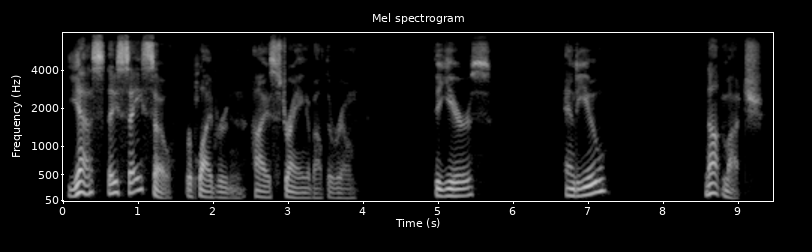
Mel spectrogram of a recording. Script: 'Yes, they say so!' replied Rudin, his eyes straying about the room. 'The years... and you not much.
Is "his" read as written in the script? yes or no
no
